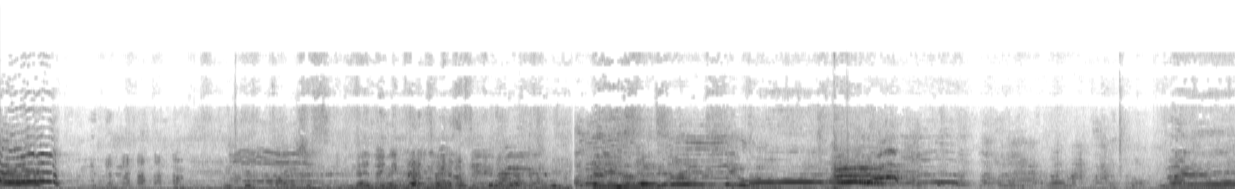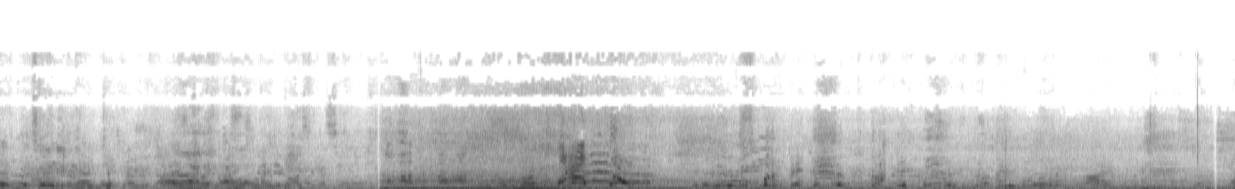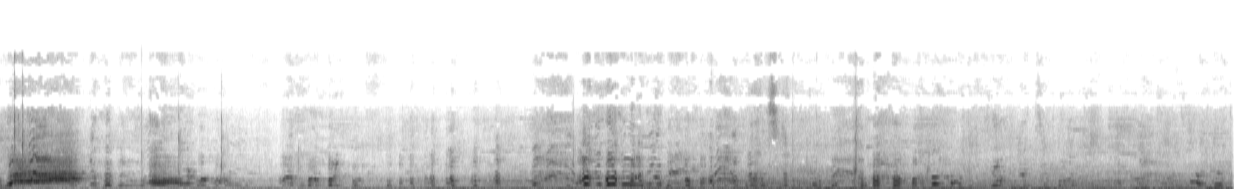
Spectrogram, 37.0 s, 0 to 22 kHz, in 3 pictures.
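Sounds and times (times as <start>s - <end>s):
women laughing: 0.0s - 6.4s, 8.8s - 11.9s, 16.0s - 23.3s, 25.2s - 37.0s
young women chattering: 0.8s - 7.8s, 9.8s - 16.2s, 18.5s - 23.8s, 30.0s - 37.0s.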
